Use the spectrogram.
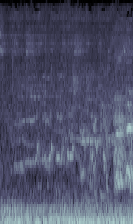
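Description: Chickens clucking and young Boston Roundhead and SBR roosters attempting to crow, rough and uneven calls over a busy rumbling background.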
